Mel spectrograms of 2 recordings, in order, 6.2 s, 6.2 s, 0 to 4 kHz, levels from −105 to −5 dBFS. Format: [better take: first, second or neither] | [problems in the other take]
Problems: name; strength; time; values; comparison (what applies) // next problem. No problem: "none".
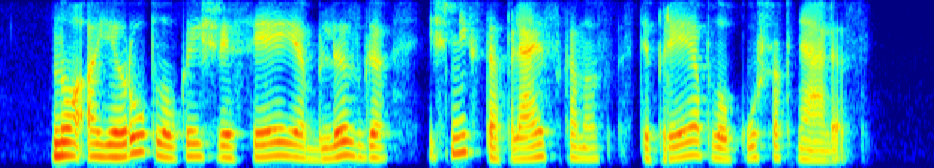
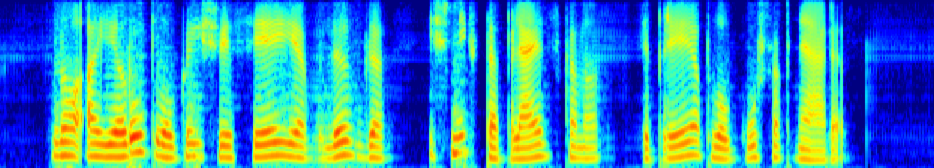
first | noise reduction (neural separator model SepFormer WHAMR!)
